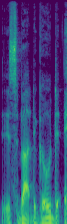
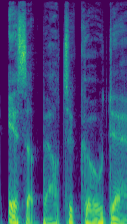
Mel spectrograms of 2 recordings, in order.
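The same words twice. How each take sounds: First: Said in the usual way. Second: Slow, drawn-out mock doom announcement; mock-dramatic warning. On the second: Host warns of the end days, mock-dramatic. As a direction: stretch it out like a playful omen.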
